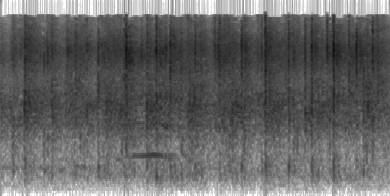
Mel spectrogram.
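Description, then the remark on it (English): A church audience applauds steadily, many hands clapping in a dense, continuous patter at moderate loudness, with a faint murmur of voices beneath. “Clap away, and I hope you clap harder after this part.”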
